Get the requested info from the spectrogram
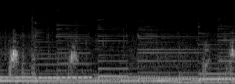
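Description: Background guitar music with steady held notes, over which a white Pekin duck gives two short quacks, one right at the start and one less than a second in.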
